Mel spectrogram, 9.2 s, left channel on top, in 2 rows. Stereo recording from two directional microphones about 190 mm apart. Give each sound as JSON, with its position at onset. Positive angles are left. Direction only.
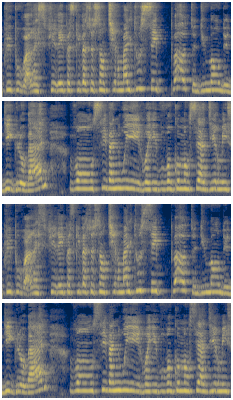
{"t": 0.4, "sound": "speech", "side_deg": 50}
